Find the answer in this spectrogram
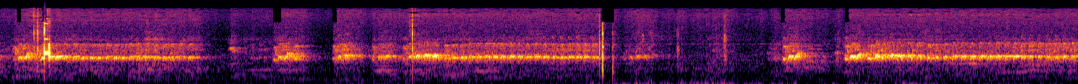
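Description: Rapid, buzzy chattering call of a small animal in three long bouts of a second or more each, with a sharp click near the start and another about four and a half seconds in.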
